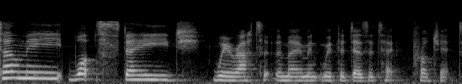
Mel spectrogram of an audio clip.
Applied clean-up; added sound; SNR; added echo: none; none; none; none.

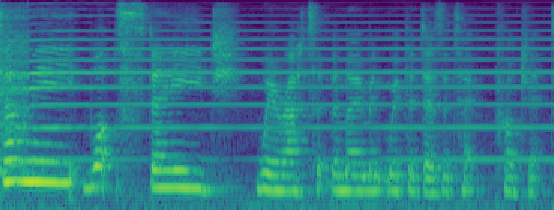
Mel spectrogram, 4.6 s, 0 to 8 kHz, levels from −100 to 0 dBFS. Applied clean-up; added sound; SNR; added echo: none; Bowed string instrument; 13 dB; reverberation time 0.2 s.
